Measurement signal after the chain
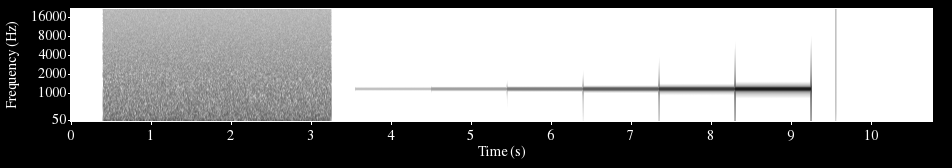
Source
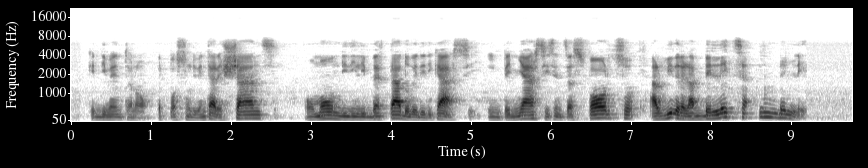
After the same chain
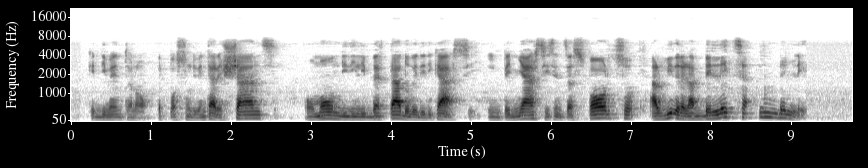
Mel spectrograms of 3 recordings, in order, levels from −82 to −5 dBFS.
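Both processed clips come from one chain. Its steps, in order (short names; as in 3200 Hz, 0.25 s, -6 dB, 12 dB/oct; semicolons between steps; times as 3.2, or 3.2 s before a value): low shelf 240 Hz -5 dB; gain +2 dB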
